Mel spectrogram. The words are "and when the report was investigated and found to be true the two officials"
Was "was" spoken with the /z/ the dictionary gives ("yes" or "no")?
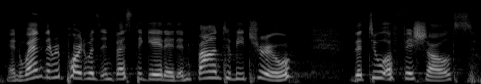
yes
